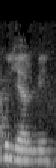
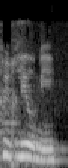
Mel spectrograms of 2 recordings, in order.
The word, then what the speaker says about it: Guglielmi: If you pronounce it the Italian way, it would be Guglielmi. Guglielmi. Yeah, if you pronounce it the Dutch way, it would be Guglielmi.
